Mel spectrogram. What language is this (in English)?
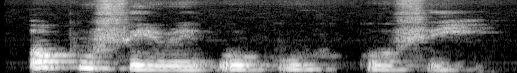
Igbo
